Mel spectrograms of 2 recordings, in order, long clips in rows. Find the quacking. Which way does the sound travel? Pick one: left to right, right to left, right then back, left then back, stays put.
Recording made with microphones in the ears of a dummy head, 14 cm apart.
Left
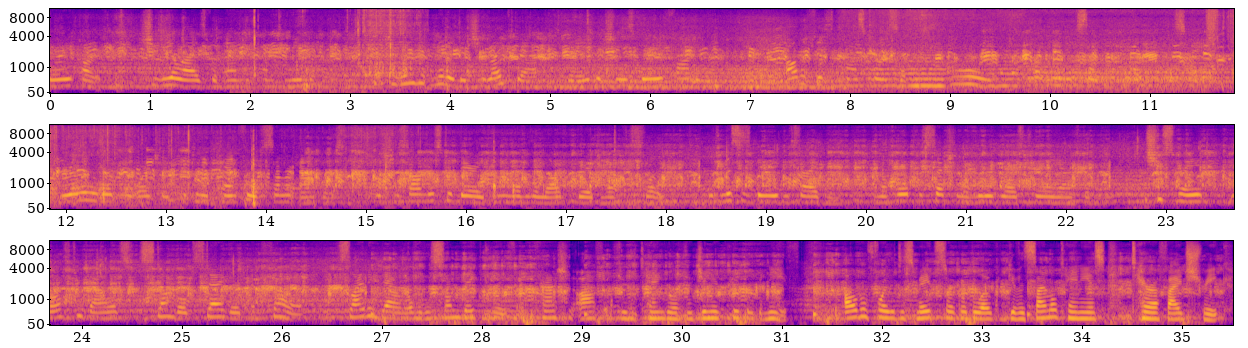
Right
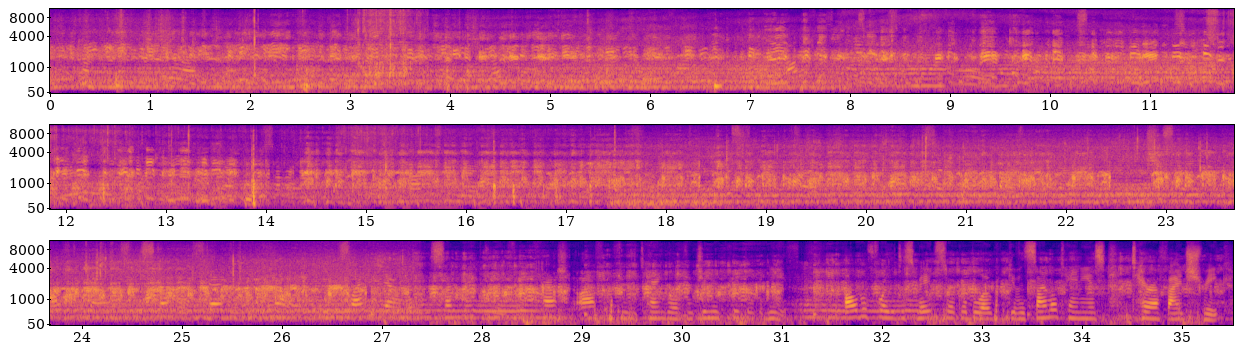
right to left.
